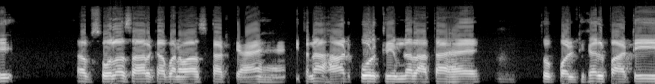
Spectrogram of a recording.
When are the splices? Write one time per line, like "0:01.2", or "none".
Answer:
0:03.0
